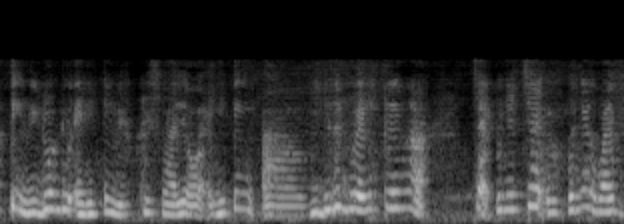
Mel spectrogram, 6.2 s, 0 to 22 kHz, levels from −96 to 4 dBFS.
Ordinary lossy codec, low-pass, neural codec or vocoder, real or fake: AAC, 48 kbps; 7.2 kHz; codec, 44.1 kHz, 2.6 kbps, SNAC; fake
